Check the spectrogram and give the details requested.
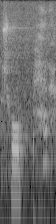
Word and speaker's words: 조파: 조사들의 이렇게 어떻게 보면 족보, 조파, 그걸 이제 한국 발음으로는 조패라 그랬어요.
